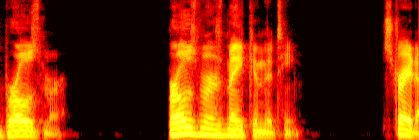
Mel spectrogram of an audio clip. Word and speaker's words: Brosmer: If that if that's that way for the next two games, Bromer's making or sorry, it's pronounced Brosmer.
